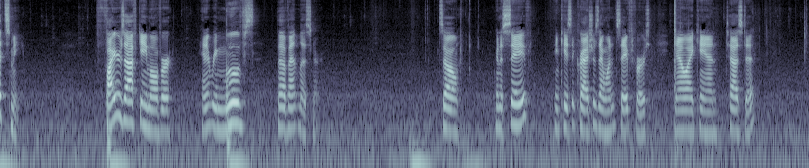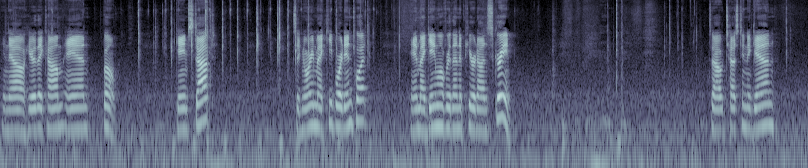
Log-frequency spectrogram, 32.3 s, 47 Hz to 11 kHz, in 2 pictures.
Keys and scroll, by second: 9.1 super+s, 14.5 Up, 19.9 Up, 20.1 Left, 20.5 Down, 21.1 Right, 21.6 Up, 21.7-23.4 typing, 22.2 Right, 29.9 Up.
